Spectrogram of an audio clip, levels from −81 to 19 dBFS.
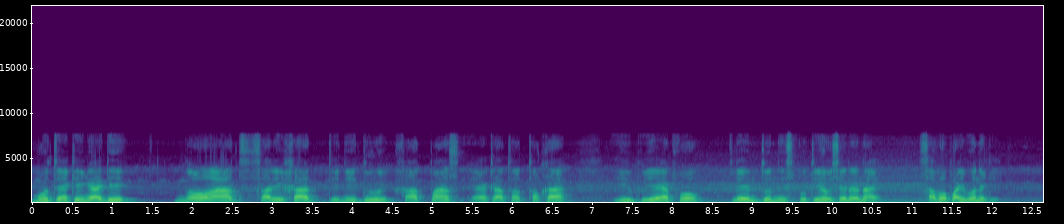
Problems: none marked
